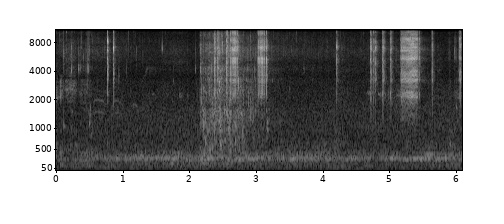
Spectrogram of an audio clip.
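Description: Fly reel's click-and-pawl drag buzzing steadily as a hooked carp pulls line off against it, with scattered clicks and a few short noisy bursts of splashing or rustling.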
